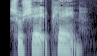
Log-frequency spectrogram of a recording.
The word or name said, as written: socialplan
